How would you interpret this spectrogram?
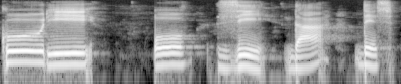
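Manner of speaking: CU-RI-O-SI-DA-DES, very slow with long pauses; separação silábica. Shown as a demonstration. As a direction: stretch each syllable of "Curiosidades", one at a time. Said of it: "quando eu falo curiosidades". ("Curiosidades" sílaba por sílaba, bem devagar)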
